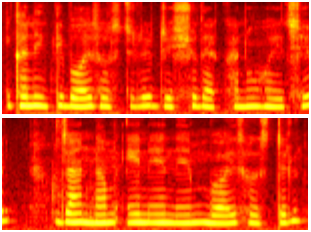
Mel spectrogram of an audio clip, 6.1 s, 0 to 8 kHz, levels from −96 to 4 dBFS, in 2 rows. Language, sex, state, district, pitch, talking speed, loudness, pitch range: Bengali, female, West Bengal, Cooch Behar, 225 Hz, 125 wpm, -19 LUFS, 220-235 Hz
